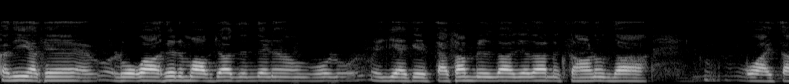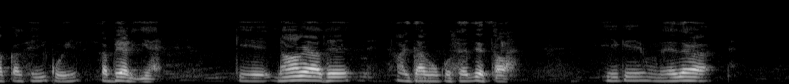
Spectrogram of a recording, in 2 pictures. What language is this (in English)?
Dogri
